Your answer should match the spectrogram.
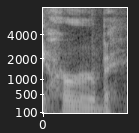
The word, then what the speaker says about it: herb: Oh yeah, you say herb in the US. I mean in the UK. What do you say? You say herb. The H is silent for some reason.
